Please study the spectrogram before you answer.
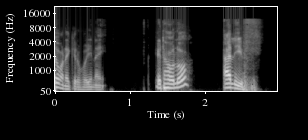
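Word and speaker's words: ألف: নাই এটা হলো আলিফ এই অক্ষরটি আমরা যখন উচ্চারণ করব কিভাবে উচ্চারণ করব জানেন প্রথমে আ একটু ধাক্কা হবে আ তারপরে লি তারপরে শেষে বাংলায় যে ফ আছে ফ এর মতো তবে আমাদের মনে রাখতে হবে জিহ্বার জিহ্বা না নিচের ঠোঁটের পেট এই যে নিচের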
